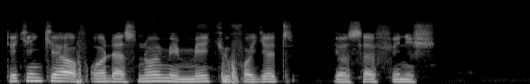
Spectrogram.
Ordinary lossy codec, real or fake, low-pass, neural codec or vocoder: none; real; none; none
